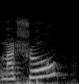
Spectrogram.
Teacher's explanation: Entonces, yo sé que, por ejemplo, masho no obedece, no está obedeciendo a la regla, porque la segunda sílaba lleva la fuerza de pronunciación a pesar de ser abierta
